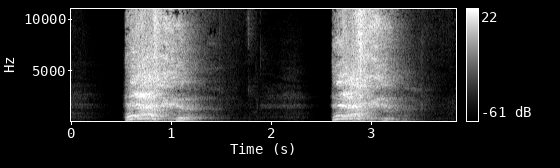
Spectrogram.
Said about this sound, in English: Excuse me, I need to sneeze.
